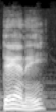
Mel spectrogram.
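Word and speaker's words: Dhani: the garden years later their son Danny which is the proper way to pronounce it by the way confessed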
